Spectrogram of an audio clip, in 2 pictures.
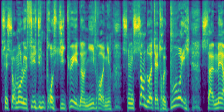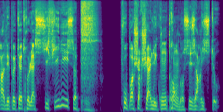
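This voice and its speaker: A man's voice: medium pitch, lively intonation, moderate pace, dry recording, pitched above the performer's own voice, natural voice. A man voicing a dry, wiry governess who mutters scornfully about her masters. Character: grumbling dry, wiry middle-aged governess.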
